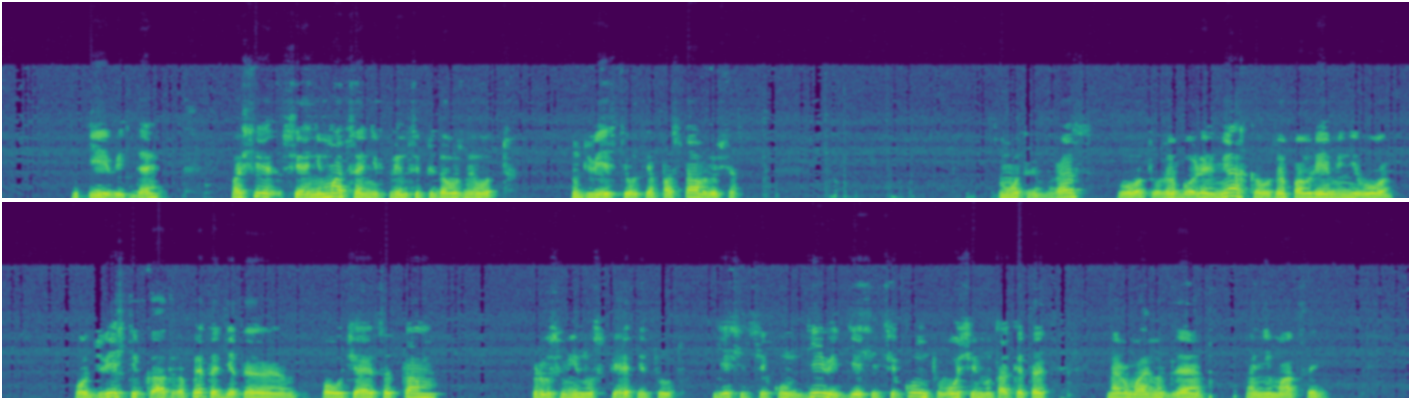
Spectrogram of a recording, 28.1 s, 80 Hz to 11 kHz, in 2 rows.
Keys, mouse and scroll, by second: 7.2-9.1 drag, 8.6 KP_0, 9.8 space, 15.6 space, 26.3 space.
